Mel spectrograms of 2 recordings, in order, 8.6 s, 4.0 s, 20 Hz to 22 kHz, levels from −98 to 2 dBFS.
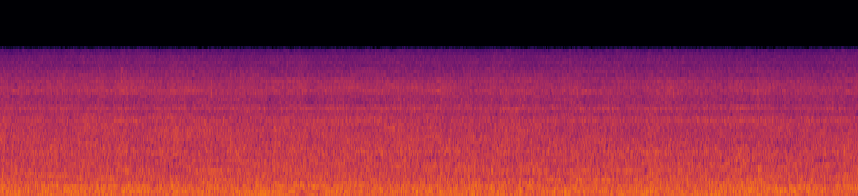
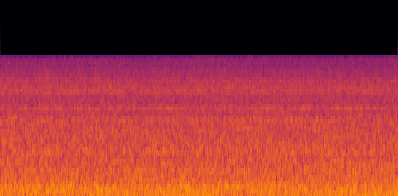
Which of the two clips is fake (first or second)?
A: first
